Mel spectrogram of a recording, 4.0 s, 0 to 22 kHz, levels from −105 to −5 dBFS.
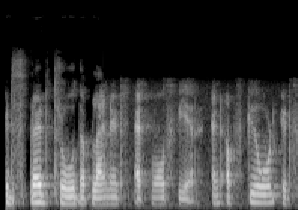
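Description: At 1.36 s the speech abruptly turns duller, losing everything above 4.6 kHz, with no gap or level jump. A faint new background noise arrives too, so it's likely an input switched to a poorer device rather than mere filtering.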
